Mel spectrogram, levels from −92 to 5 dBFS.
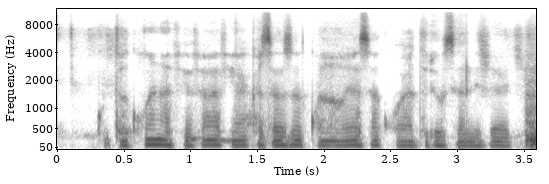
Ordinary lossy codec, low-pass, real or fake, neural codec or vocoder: none; 10.8 kHz; fake; autoencoder, 48 kHz, 32 numbers a frame, DAC-VAE, trained on Japanese speech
